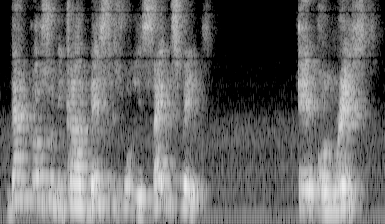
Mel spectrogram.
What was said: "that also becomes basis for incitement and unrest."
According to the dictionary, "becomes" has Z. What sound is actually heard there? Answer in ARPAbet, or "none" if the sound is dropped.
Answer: none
